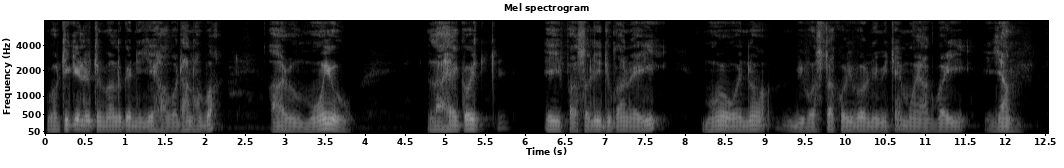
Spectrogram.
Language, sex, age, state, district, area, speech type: Assamese, male, 60+, Assam, Charaideo, rural, spontaneous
